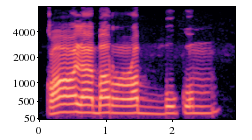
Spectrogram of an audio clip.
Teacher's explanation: Jadi dia dibaca idgham. Tidak dibaca bal rabbukum.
